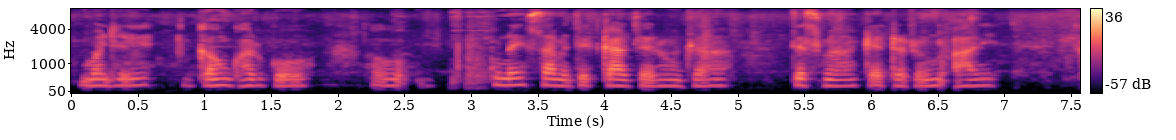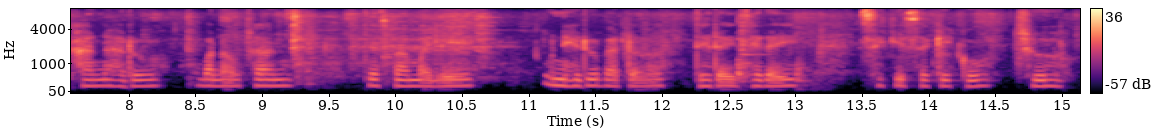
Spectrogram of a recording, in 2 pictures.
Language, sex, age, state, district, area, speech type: Nepali, female, 45-60, West Bengal, Darjeeling, rural, spontaneous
